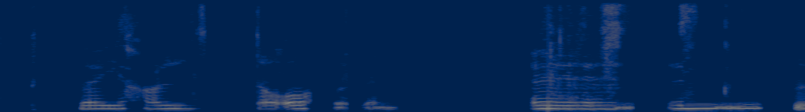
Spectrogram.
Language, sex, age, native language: Icelandic, female, 8, Icelandic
